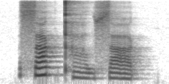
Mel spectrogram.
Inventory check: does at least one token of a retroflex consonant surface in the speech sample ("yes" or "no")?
no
